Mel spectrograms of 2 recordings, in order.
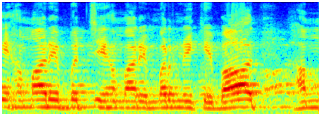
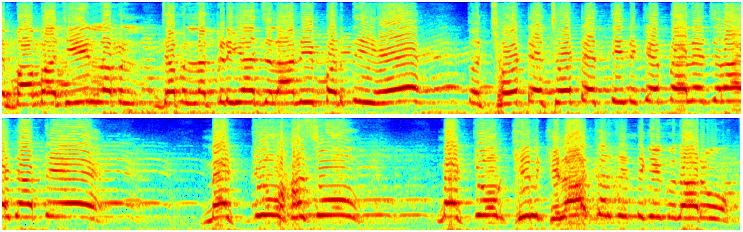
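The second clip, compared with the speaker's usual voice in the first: put-on high, loud child's answer, nearly shouting; impassioned plea; 10 semitones higher, 5 dB louder than usual. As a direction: cry out the child's reply with fervour. Child answering the imam passionately.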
